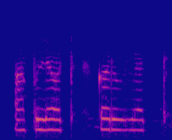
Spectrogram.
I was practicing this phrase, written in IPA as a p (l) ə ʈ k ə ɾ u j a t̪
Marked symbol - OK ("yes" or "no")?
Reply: yes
